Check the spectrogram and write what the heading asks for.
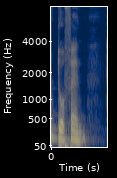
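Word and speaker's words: dauphin: بهش میگفتن دوفن که تلفظ فرانسوی دلفین هم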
